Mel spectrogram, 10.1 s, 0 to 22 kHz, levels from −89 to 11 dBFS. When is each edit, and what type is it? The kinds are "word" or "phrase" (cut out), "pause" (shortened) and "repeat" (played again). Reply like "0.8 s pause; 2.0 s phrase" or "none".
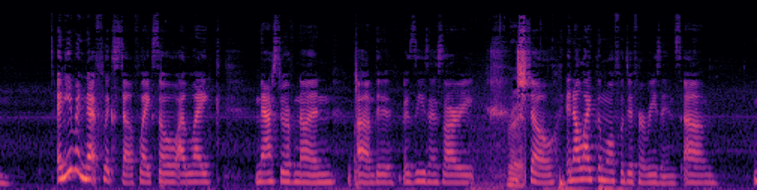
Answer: none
